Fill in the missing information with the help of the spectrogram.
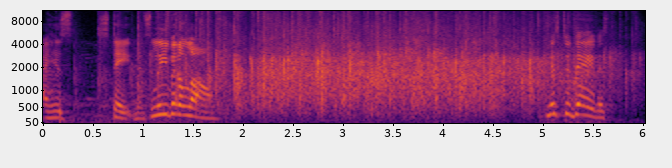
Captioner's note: applause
